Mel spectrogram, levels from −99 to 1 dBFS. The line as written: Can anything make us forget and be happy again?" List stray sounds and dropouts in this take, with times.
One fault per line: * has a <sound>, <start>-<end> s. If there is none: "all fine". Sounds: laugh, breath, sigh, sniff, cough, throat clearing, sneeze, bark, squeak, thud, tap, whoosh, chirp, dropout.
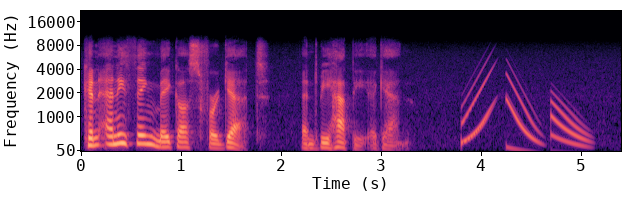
* has a chirp, 3.8-5.2 s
